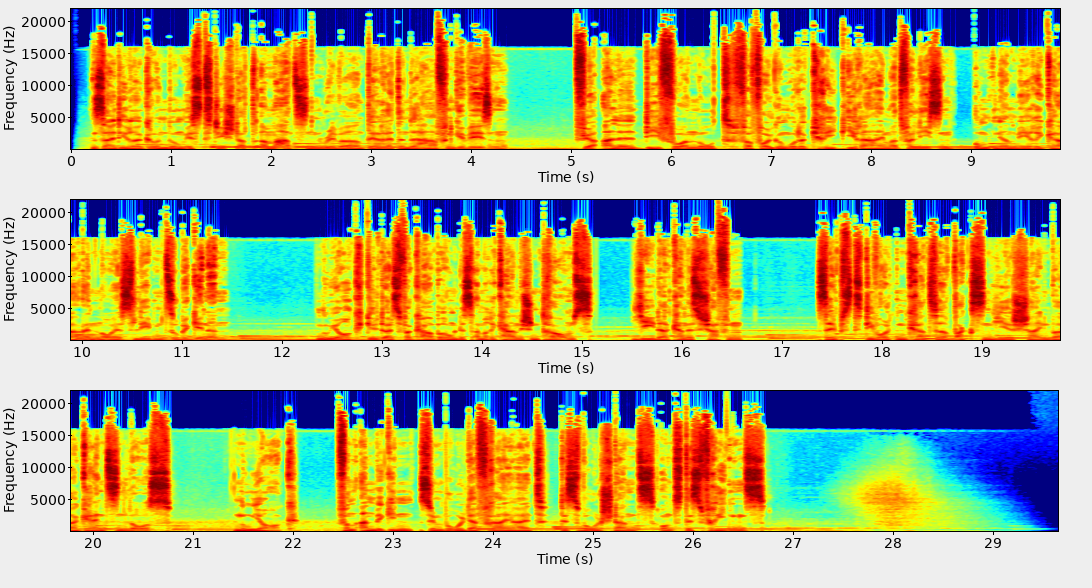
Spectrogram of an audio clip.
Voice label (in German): doku; new york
